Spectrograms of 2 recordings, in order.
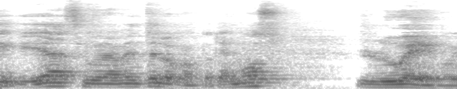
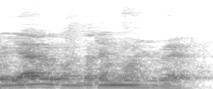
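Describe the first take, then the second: First: Said in the usual way. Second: Much lower and softer, muttered to himself; a trailing throwaway repeat; quiet aside. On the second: Real, not acted. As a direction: drop the voice as if talking to yourself. Repeats the promise, then fades.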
